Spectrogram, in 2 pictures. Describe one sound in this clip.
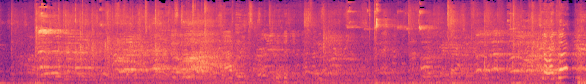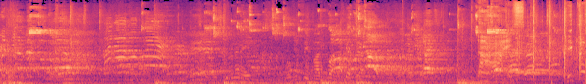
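Teenage boys shout to one another in an echoing gym.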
